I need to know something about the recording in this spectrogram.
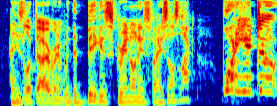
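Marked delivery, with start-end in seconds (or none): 3.3-4.1 mock, full, very high-pitched angry dad yelling. Retelling calling out to a boy who ran off grinning, retelling an angry-dad yell. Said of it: "I've gone full angry dad mode".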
